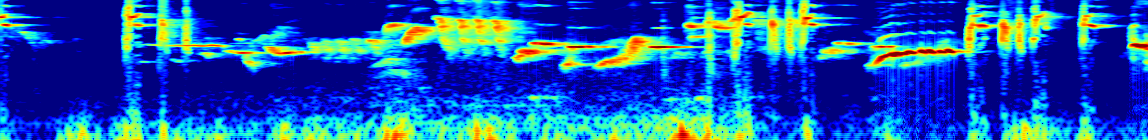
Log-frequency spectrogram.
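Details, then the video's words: White-rumped shama song in the forceful 'tạch' manner for provoking fighting birds: short whistled notes and slurred phrases alternating with crisp snapping clicks, varied and fast throughout. "Chòe lửa tạch cực mạnh để kích chim đấu"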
